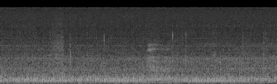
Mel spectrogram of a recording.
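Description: Steady low outdoor rumble with no clear single source.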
